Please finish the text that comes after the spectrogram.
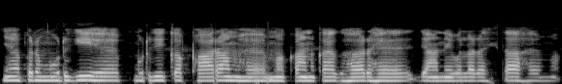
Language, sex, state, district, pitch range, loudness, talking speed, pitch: Hindi, female, Bihar, Kishanganj, 170-185 Hz, -16 LUFS, 190 wpm, 175 Hz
